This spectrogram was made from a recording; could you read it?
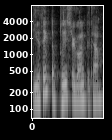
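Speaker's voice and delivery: perfectly composed, very calm, even, matter-of-fact tone. Retelling what a man asked after walking straight up to them, in a very calm voice. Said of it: "he says very in a very calm voice".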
